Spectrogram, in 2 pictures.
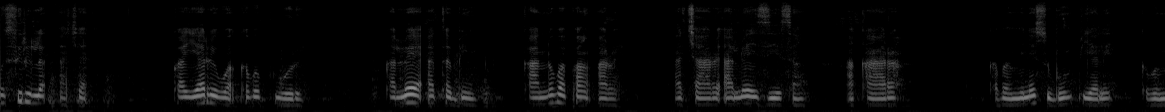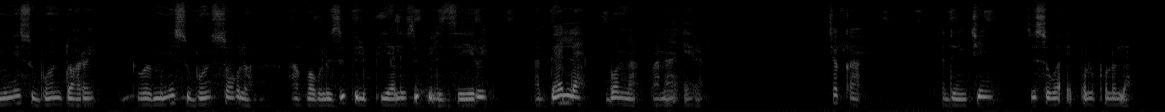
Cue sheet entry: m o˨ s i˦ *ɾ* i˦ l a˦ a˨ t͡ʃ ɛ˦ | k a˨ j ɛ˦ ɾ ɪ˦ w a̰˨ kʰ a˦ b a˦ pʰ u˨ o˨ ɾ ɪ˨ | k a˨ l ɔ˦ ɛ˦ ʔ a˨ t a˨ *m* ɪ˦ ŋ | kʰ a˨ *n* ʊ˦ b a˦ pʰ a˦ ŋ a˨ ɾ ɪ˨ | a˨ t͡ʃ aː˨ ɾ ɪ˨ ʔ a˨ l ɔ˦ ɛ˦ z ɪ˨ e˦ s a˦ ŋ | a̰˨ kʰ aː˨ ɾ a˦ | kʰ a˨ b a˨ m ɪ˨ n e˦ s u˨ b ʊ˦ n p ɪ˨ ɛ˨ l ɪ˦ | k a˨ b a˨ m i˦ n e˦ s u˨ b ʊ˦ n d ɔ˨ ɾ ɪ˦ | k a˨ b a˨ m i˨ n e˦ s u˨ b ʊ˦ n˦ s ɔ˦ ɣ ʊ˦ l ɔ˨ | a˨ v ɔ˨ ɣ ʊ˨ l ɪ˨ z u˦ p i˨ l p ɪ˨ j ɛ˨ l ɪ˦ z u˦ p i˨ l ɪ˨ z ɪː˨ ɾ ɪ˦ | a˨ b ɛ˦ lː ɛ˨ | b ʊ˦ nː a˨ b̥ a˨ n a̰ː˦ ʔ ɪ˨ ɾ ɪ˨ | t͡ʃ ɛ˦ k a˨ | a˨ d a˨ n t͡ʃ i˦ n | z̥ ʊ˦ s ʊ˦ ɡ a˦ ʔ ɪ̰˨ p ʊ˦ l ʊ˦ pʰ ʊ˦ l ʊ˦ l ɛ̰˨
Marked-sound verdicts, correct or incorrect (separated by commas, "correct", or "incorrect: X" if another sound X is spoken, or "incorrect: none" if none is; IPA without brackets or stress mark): correct, incorrect: b, correct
